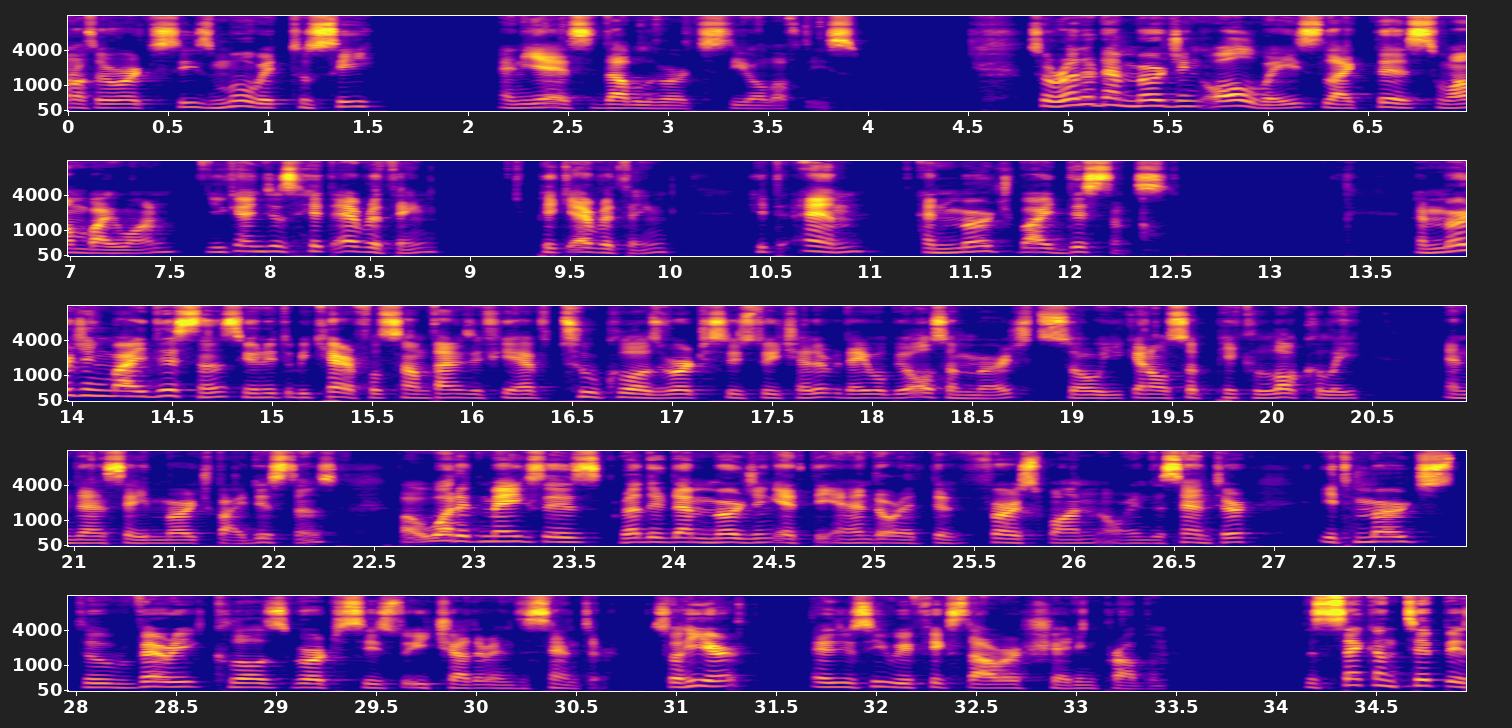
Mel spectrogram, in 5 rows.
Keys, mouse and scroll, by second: 0.7 g, 2.3 right click, 2.8 click, 3.1 g, 3.7 right click, 4.7-6.0 scroll down 1, 7.9 a, 10.8 m, 12.4 click, 22.9 scroll up 1, 23.6 scroll down 1, 31.2 alt+a, 31.4 Tab, 31.7-32.1 scroll down 1, 32.1-33.9 middle drag, 33.9 click.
